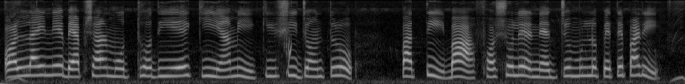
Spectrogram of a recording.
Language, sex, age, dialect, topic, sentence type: Bengali, female, 18-24, Rajbangshi, agriculture, question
